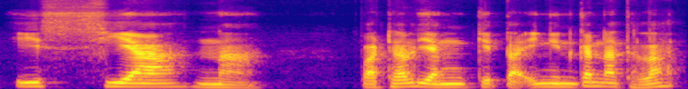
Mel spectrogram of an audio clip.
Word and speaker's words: Isyana: Hai Isya tak kemudian nah Hai Nah jadi Isyana Kalau ditulis seperti ini ihsana Nuh kalau ini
